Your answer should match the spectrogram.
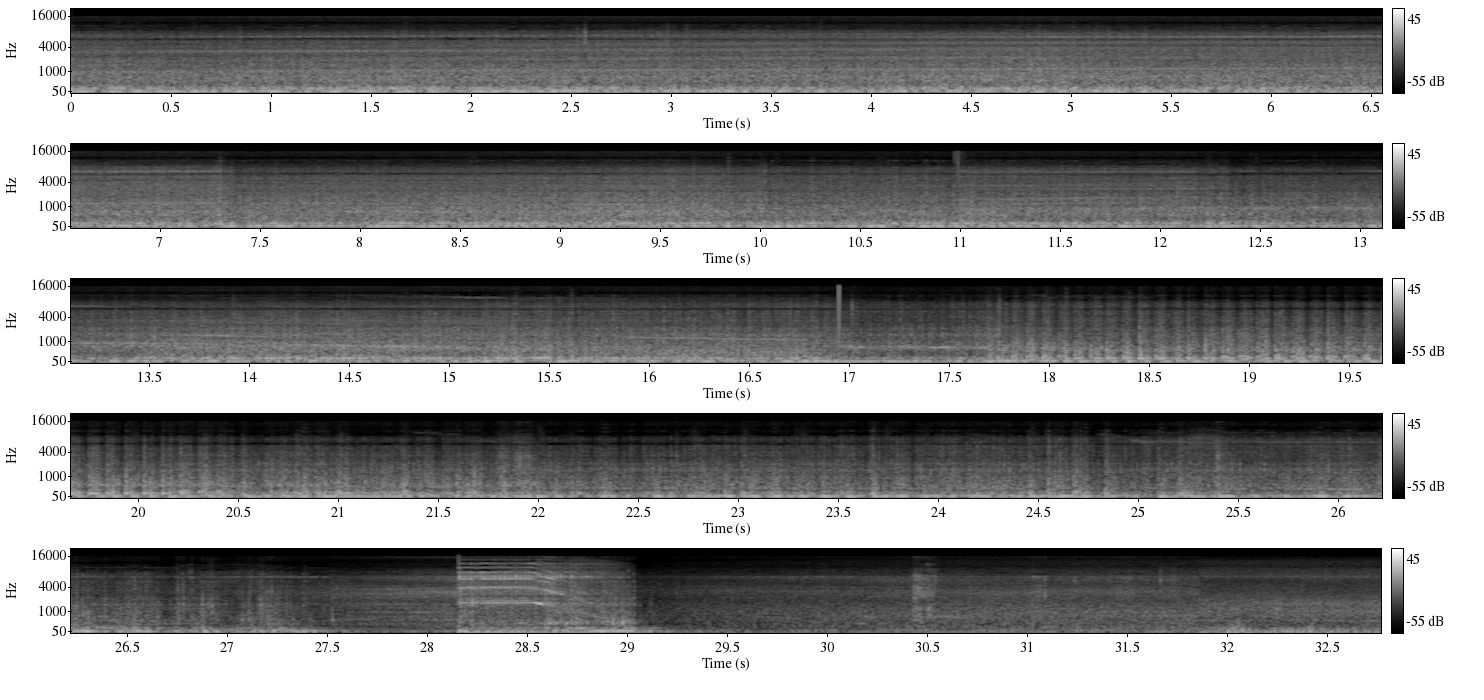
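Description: Six-wheel DIY electric skateboard riding on asphalt: a loud, steady rumble of the wheels rolling on the road, with a faint electric motor whine that glides up and down with speed. Near the end the rumble breaks off briefly and a short falling squeal is heard.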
